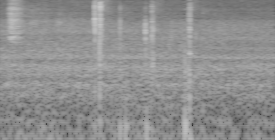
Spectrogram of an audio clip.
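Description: Low steady vehicle rumble heard from inside a stationary car, with a few short knocks in the second half, the loudest a little over a second in.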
